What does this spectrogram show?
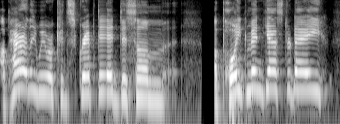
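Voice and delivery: loud, very high-pitched shout. Explaining to the guard why they must go, shouting. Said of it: "just shout".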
